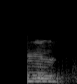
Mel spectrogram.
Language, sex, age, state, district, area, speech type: Punjabi, male, 30-45, Punjab, Shaheed Bhagat Singh Nagar, urban, conversation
